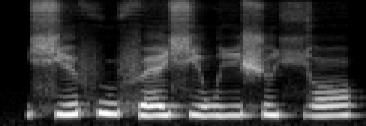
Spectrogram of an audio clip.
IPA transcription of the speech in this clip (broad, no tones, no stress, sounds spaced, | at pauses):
ɕ ɪ f u f ɛ ɕ ɪ w i ʃ ʊ ç ɔ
